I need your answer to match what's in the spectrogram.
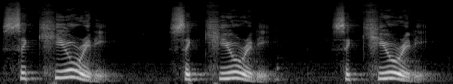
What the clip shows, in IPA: sɪˈkjʊrəti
